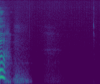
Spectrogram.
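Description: The end of a man's spoken word fading out in the first half second, followed by silence in a speaking pause.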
